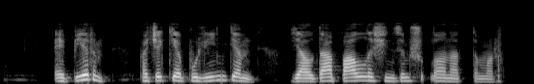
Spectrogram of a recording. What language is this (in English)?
Chuvash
